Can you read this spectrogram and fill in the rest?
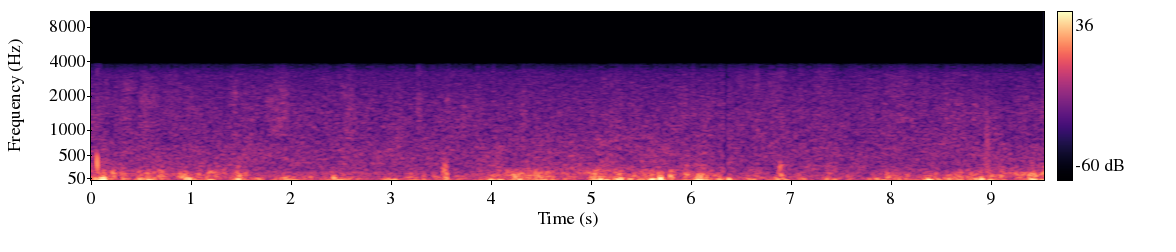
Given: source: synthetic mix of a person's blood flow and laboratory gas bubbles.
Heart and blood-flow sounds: Doppler ultrasound of blood flow; subclavian vein
0.03-0.10 s: bubbles
From the record:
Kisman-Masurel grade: 112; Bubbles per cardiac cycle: 1 to 2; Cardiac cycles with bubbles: 1 to 10%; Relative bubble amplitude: moderate (0.250 to 0.450); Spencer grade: 1 (occasional bubble signal discernible with the cardiac motion signal, with majority of cardiac periods free of bubbles); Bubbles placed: anywhere in the cardiac cycle

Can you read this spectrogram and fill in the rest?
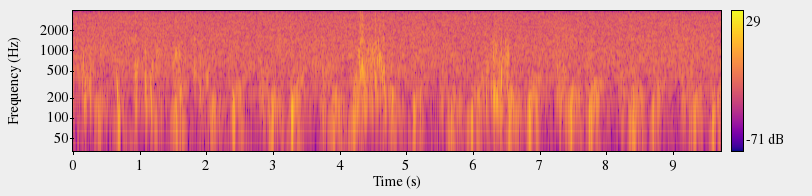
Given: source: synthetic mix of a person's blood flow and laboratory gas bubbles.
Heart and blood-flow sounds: Doppler ultrasound of blood flow; precordium
0.00-0.04 s: bubbles
0.10-0.28 s: bubbles
0.62-0.71 s: bubbles
0.90-1.31 s: bubbles
1.47-1.65 s: bubbles
1.80-1.95 s: bubbles
1.98-2.04 s: bubbles
4.17-4.83 s: bubbles
6.16-6.57 s: bubbles
From the record:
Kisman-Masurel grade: 222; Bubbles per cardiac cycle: several, 3 to 8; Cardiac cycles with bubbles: 10 to 50%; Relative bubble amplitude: moderate (0.250 to 0.450); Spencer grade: 2 (many but less than half of the cardiac periods contain bubble signals, singularly or in groups); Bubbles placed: anywhere in the cardiac cycle

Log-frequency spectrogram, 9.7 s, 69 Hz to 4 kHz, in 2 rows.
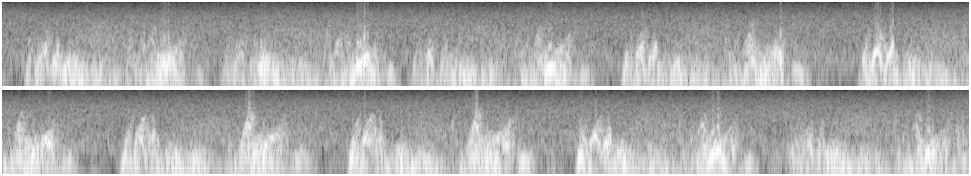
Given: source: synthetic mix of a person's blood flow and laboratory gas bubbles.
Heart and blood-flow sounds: Doppler ultrasound of blood flow; precordium
8.74-8.86 s: bubbles
9.58-9.68 s: bubbles
From the record:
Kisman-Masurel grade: 112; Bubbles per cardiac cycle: 1 to 2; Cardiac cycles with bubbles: 1 to 10%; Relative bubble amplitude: moderate (0.250 to 0.450); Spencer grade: 1 (occasional bubble signal discernible with the cardiac motion signal, with majority of cardiac periods free of bubbles); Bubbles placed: only in the low amplitude regions of the cardiac cycle

